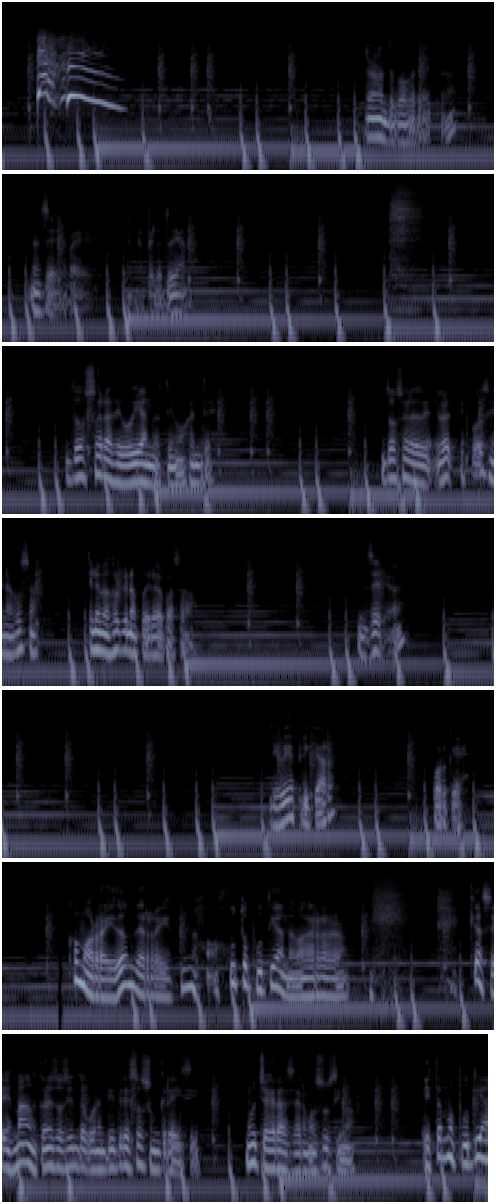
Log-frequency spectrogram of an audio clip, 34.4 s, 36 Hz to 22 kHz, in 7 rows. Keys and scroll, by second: 3.0 j, 11.9 Escape, 13.6-15.4 typing, 33.4 Escape, 33.9 k.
